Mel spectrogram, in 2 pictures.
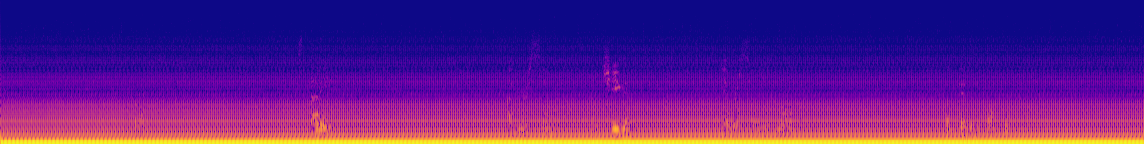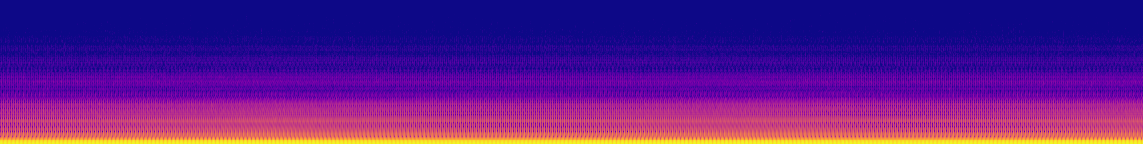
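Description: Steady electrical mains hum with many evenly spaced overtones, picked up by the recording setup. A few faint brief noises come in the first dozen seconds.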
